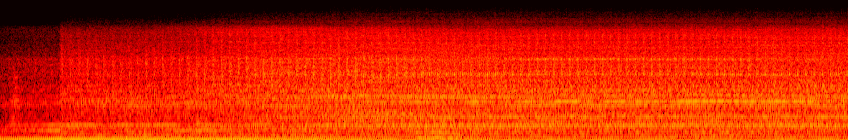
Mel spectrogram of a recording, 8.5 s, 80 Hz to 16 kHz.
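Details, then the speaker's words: 2012 Scion xB with 2AZ engine, first start after the engine swap, fuel and oil pressure primed beforehand: starts right up and settles into a steady, even idle with no stumble or knock; the misfire is gone. "it sounds okay it doesn't have a mire now"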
